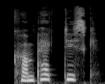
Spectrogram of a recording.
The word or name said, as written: compactdisk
